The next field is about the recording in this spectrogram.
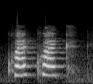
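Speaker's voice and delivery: high little duck quacks. Acted. Showing children what the toy duck says, high quacking. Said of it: "it is saying".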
